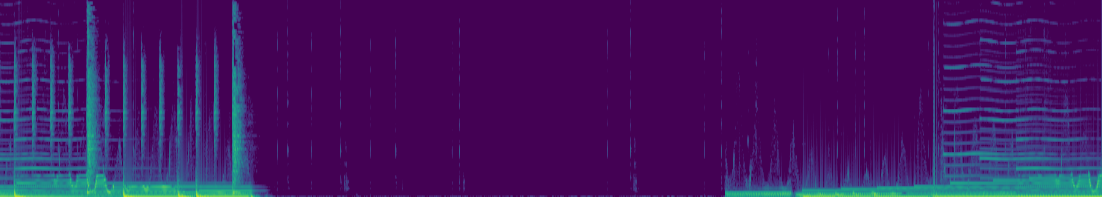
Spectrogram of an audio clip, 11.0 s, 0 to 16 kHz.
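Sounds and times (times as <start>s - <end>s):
computer mouse clicks: 2.7s - 4.8s, 5.4s - 7.7s.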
